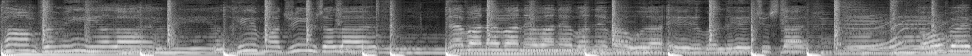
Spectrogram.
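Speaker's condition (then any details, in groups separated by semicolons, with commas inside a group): No condition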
